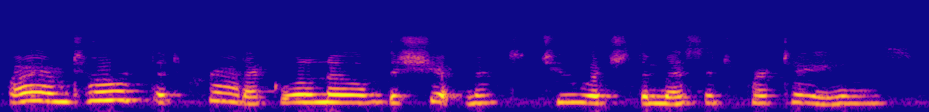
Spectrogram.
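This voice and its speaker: A man voicing a high-voiced, anxious and overly courteous male messenger in a game, in a dull lo-fi recording with faint hiss. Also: moderate pace, mellow. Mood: pleading courtesy.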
